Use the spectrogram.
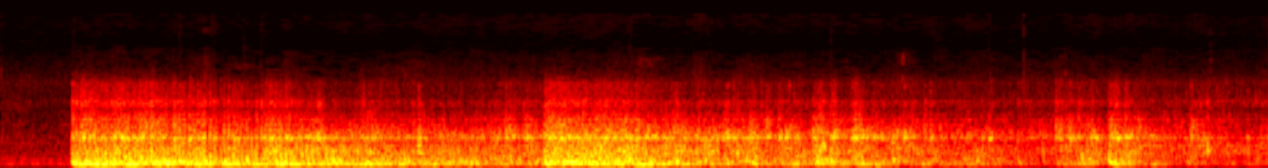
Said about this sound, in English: How'd you like to pull the wire and detonate the Compound C?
